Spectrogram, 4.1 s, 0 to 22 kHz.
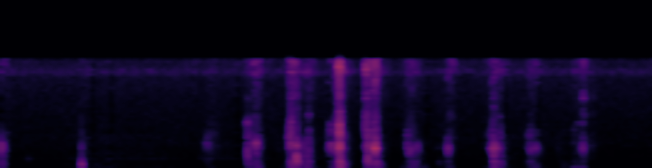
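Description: Screwdriver undoing the centre screw on a Sony SL-C9 Betamax's upper video head drum: one click, then a run of about ten short clicks, roughly four a second, as the screw is turned out.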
